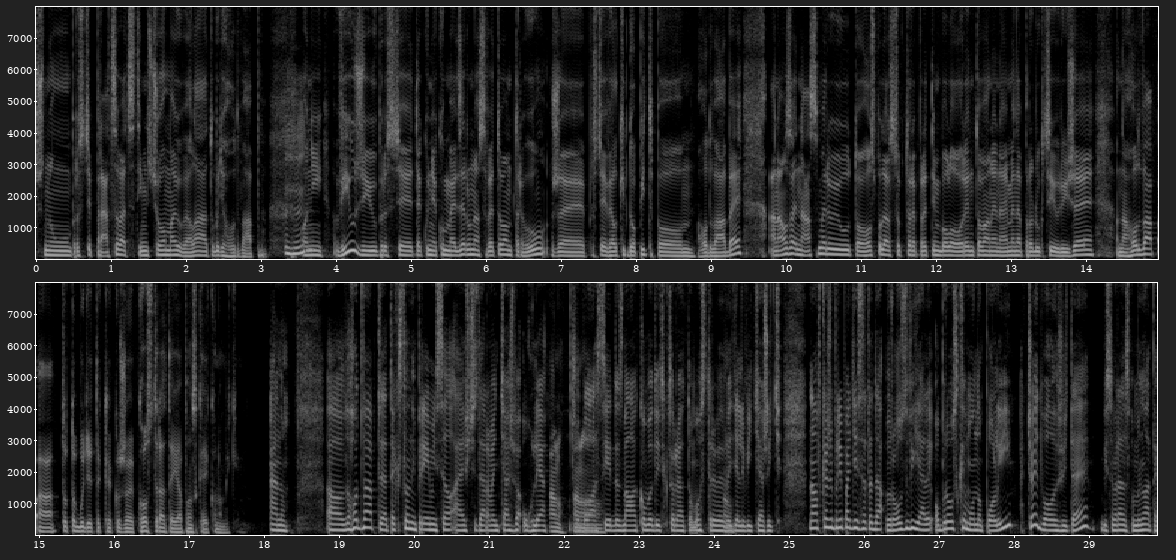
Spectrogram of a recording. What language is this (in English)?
Slovak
